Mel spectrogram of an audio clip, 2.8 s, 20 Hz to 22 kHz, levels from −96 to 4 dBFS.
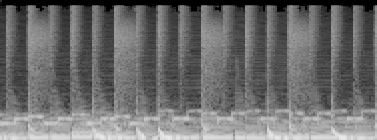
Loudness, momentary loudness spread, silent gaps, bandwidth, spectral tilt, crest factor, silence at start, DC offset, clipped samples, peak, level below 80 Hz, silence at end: -14 LUFS; 2 LU; none; 19.5 kHz; -6 dB/octave; 12 dB; 0 s; under 0.1%; under 0.1%; 0 dBFS; -14 dBFS; 0 s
